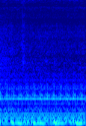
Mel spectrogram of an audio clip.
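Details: Nebulizer running during treatment of a vervet monkey at a sanctuary amid a serious respiratory virus outbreak; nebulizer.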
